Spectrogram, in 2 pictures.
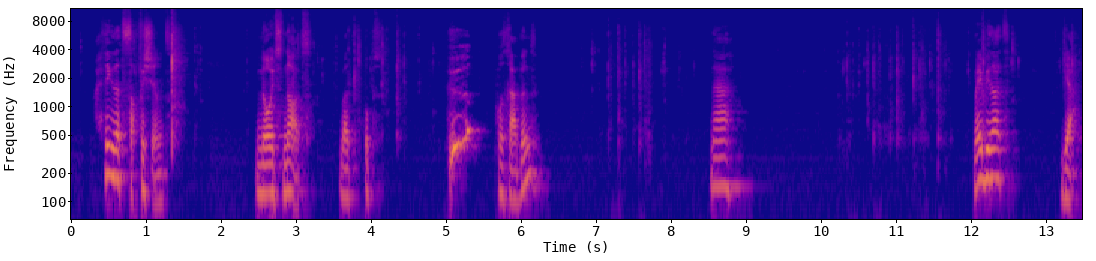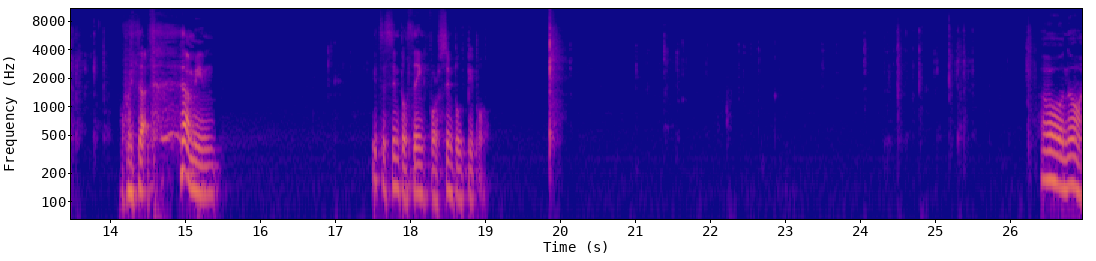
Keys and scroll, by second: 1.2 Return, 2.1-4.2 typing, 3.1 alt+&, 7.2-8.0 typing, 9.2 alt+b, 9.4 alt+b, 9.5 alt+b, 9.7 alt+b, 10.3 alt+b, 10.4-11.6 typing, 12.0 Return, 13.3 ctrl+x, 13.5 o, 14.3 alt+n, 17.0 typing, 19.7 Return, 24.3-26.1 typing, 26.1 Return.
